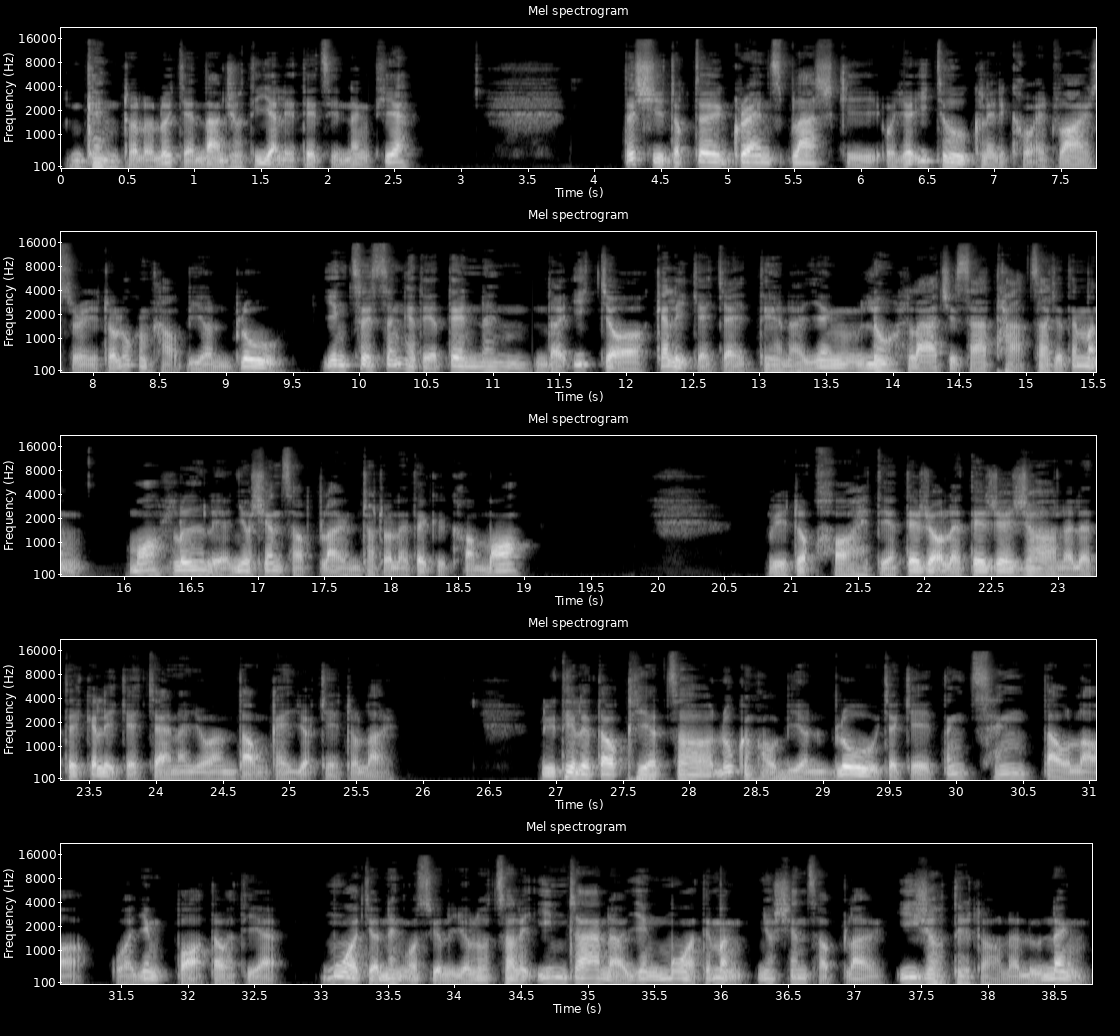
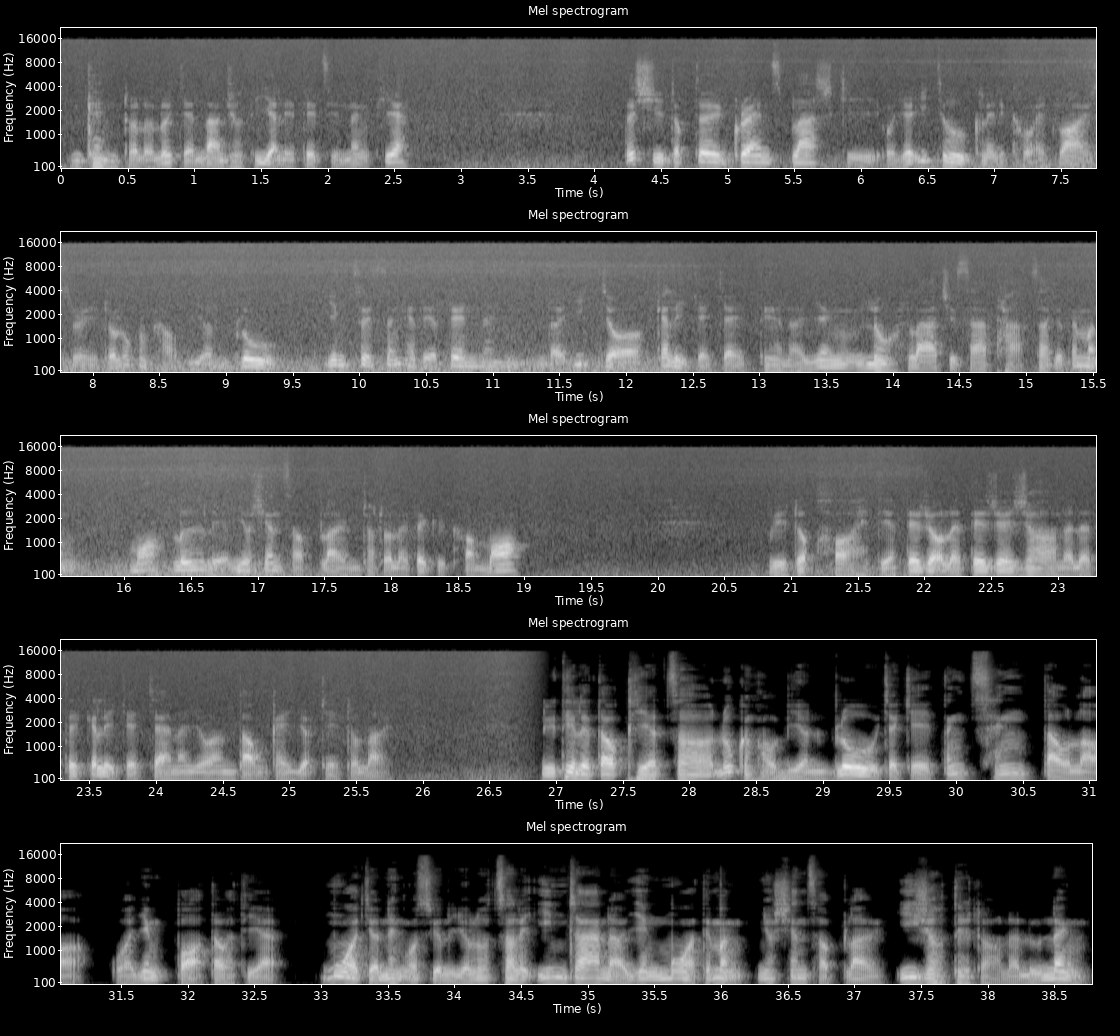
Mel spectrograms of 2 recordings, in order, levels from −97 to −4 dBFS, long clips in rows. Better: first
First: none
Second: hiss; loud; until 27 s; 8 dB below the speech

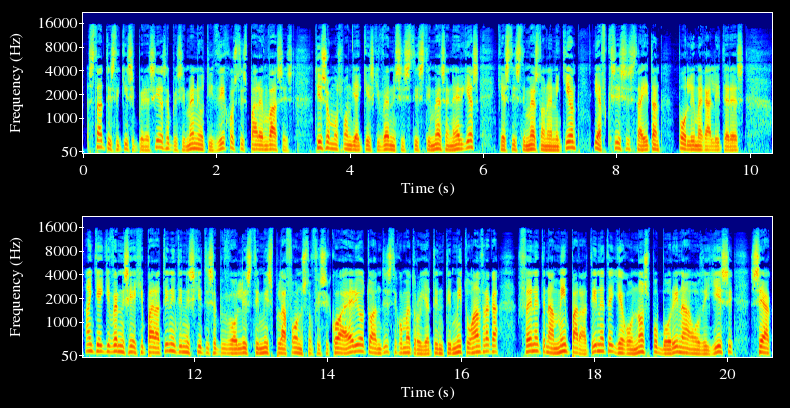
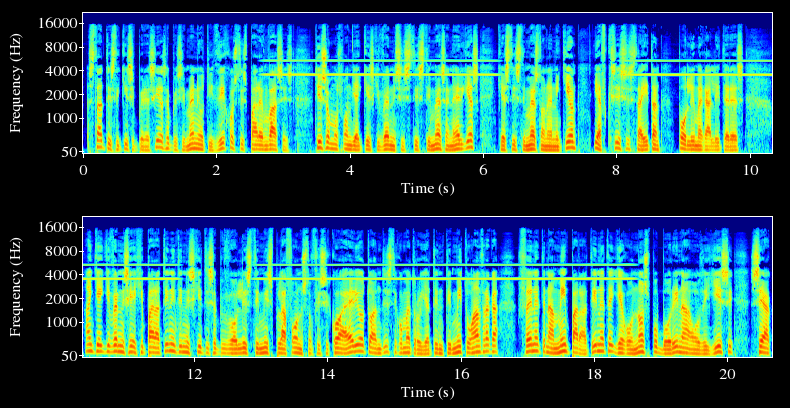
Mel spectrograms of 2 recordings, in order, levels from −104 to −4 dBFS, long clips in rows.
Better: first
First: none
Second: high-pitched whine; noticeable; from 2.5 to 6 s, from 8 to 12 s and from 13 to 19 s; 3.5 kHz, 10 dB below the speech

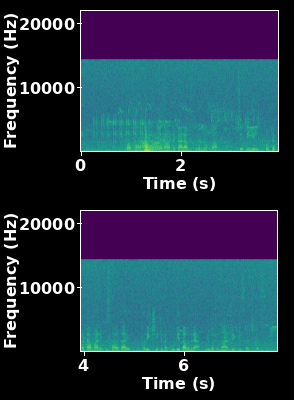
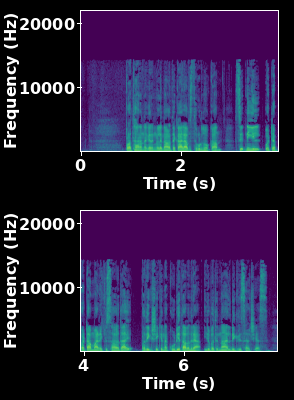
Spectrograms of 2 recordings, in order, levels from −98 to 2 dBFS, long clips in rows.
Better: second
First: animal sounds; very loud; throughout; 1 dB above the speech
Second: none

